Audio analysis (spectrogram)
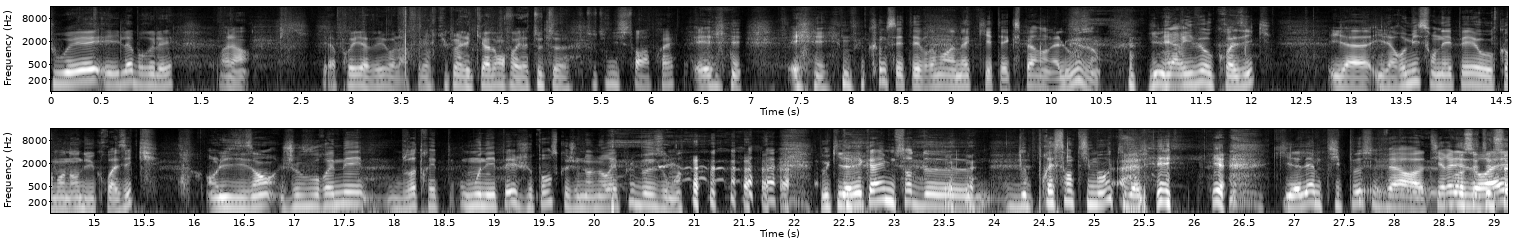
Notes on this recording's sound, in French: L'enregistreur Zoom F2 pour un enregistrement en extérieur dans la petite ville bretonne de Piriac-sur-Mer. Nous expérimentons l'enregistreur Zoom F2 pour un enregistrement en extérieur dans la petite ville bretonne de Piriac-sur-Mer.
